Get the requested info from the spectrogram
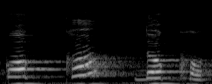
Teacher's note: ক্ষীয়টাকে যখন আমরা মুখে উচ্চারণ করব তখন সেক্ষেত্রে আমরা ক্ষীয়টাকে প্রথমে ক বলবো এবং তারপরে আমরা খ বলবো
